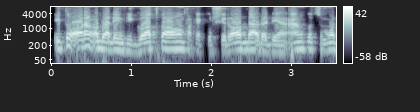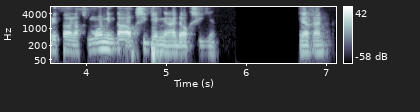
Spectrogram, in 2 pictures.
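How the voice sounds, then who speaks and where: A man's voice: mid-range voice, fast. A young man telling a personal testimony in a conversational way, often adding a questioning tag to seek agreement. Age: young adult.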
